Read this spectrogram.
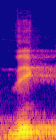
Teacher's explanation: Nah, jangan dibaca qalqalah itu, huruf kafnya itu. Karena kaf itu bukan qaf. Kalau qaf qalqalah.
